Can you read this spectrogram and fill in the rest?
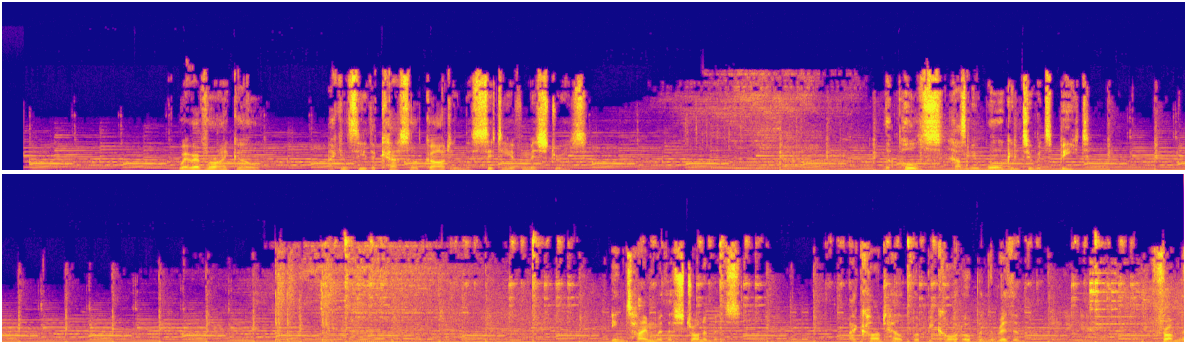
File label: Narration; Dream In The Land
